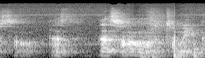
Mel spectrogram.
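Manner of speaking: ordinary delivery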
